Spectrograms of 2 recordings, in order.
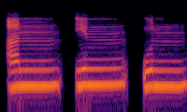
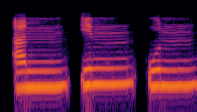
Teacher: lebih terasa ujung lidahnya, menempel dengan gusi bagian, atas, ya, yang bagian dalam. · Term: huruf nun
